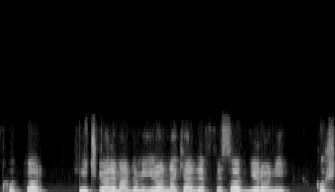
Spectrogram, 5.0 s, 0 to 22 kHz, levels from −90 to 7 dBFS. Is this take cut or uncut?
cut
